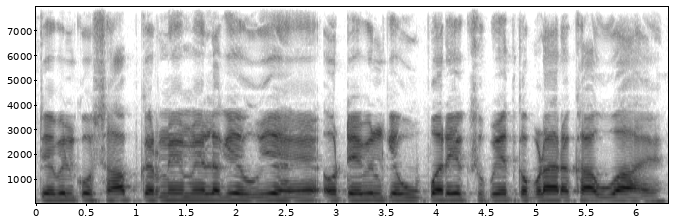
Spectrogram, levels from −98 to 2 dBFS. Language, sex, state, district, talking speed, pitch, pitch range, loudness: Hindi, male, Uttar Pradesh, Muzaffarnagar, 170 wpm, 135 Hz, 135-140 Hz, -15 LUFS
